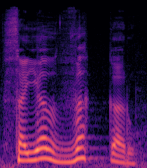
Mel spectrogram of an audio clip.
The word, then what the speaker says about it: سيذكر: Remember, here 2 Mushaddad letters come together, so we have to take care about that one. Sayadhakkaru. Okay, the Mushaddad, Kaf Mushaddad. So we have to pronounce together quickly, rapidly.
